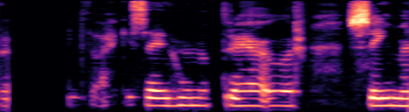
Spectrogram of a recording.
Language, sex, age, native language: Icelandic, female, 11, Icelandic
